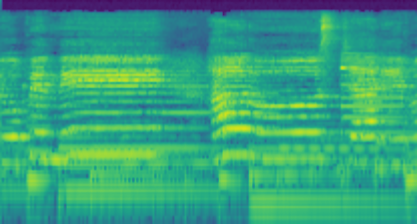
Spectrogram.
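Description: A woman singing an Indonesian Christian worship song in long held notes, two phrases, over a strummed acoustic guitar.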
